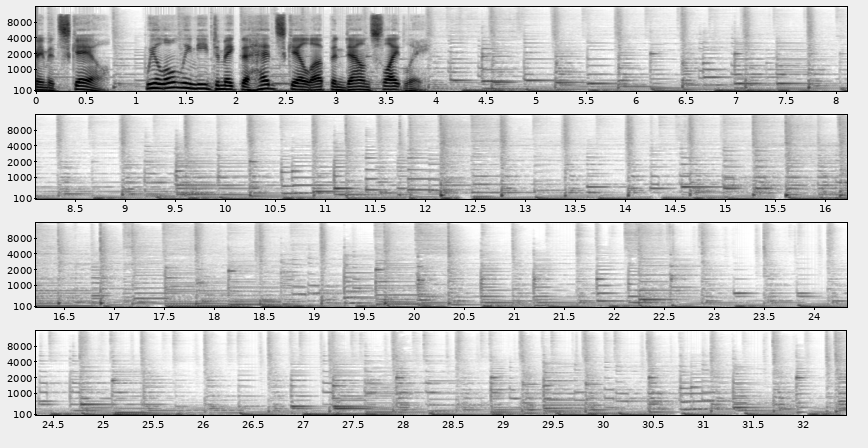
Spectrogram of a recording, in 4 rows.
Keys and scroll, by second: 0.6 z, 1.8 z, 5.0 x, 6.6 z, 9.8 z, 10.4 super+s, 13.2 alt+shift+w, 15.6 x, 17.0 alt+shift+w, 17.6 z, 19.7 alt+shift+s, 20.4 z.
